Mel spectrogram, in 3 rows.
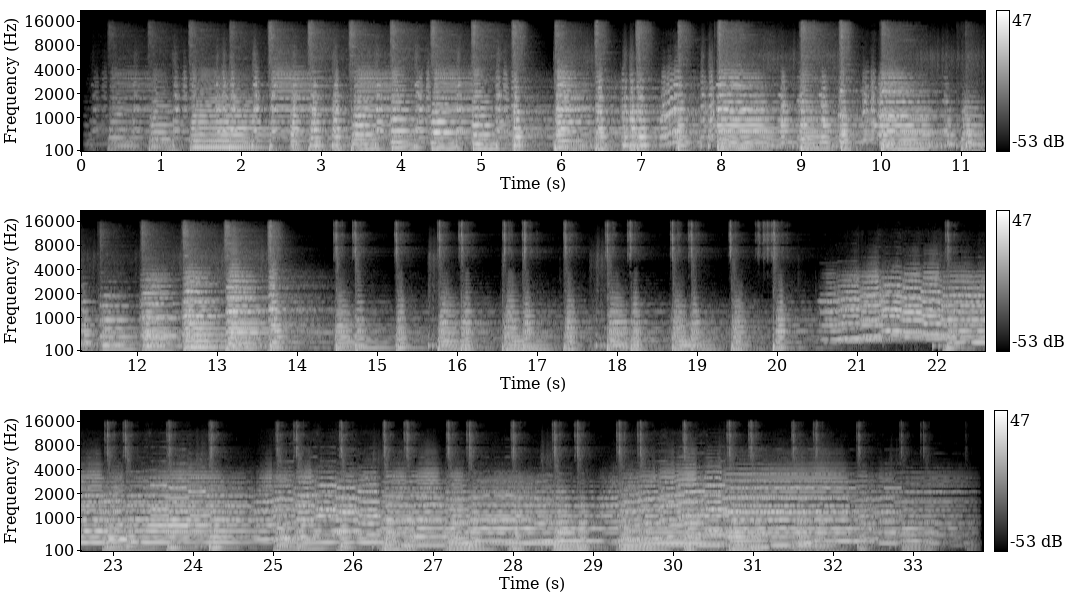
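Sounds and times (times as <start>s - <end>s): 
march music: 0.0s - 33.8s.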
